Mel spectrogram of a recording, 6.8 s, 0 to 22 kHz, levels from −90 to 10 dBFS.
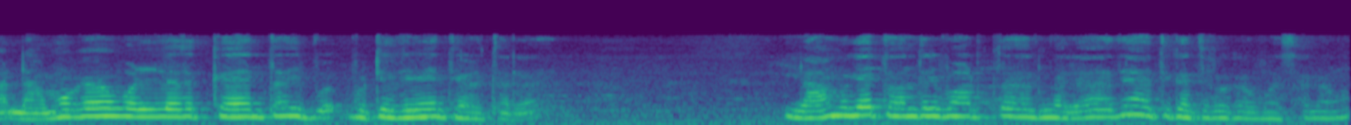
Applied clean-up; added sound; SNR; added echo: none; none; none; none.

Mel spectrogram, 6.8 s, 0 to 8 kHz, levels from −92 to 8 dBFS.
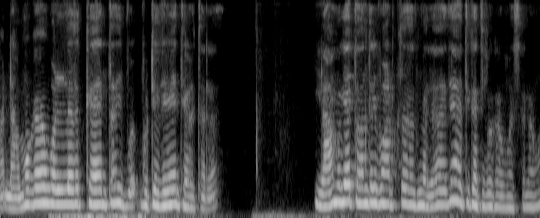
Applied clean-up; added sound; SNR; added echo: neural mask model DeepFilterNet 3.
